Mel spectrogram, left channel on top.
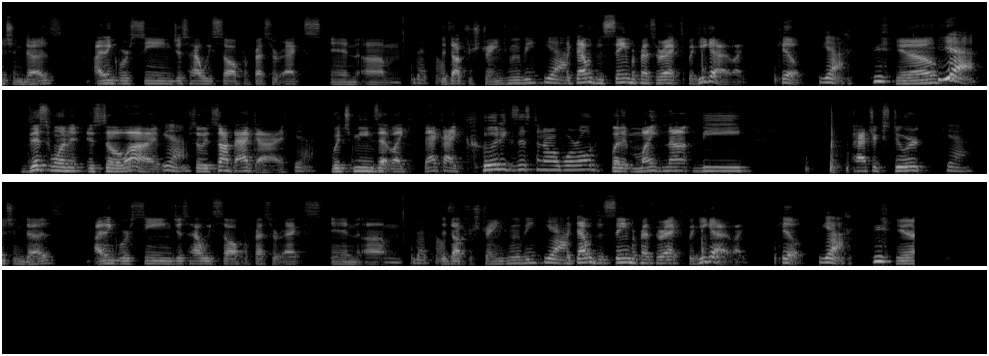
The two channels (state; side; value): drops out; right; at 9.2 s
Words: does. I think we're seeing just how we saw Professor X in That's the awesome. Doctor Strange movie. Yeah. Like that was the same Professor X, but he got like killed. Yeah. You know. Yeah. This one is still alive. Yeah. So it's not that guy. Yeah. Which means that like that guy could exist in our world, but it might not be Patrick Stewart, Yeah.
